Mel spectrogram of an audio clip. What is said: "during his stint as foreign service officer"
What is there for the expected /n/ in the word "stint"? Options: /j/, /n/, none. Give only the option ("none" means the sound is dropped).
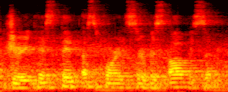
none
